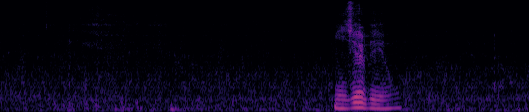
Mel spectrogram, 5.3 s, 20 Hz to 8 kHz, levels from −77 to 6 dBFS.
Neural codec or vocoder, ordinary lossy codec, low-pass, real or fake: codec, 16 kHz, 4 kbps, FunCodec, trained on LibriTTS, 50 frames a second; none; none; fake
